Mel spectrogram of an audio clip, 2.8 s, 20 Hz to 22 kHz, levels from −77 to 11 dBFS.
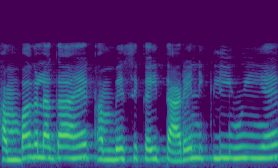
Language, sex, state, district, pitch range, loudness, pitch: Hindi, female, Bihar, Saran, 240-265 Hz, -15 LUFS, 260 Hz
